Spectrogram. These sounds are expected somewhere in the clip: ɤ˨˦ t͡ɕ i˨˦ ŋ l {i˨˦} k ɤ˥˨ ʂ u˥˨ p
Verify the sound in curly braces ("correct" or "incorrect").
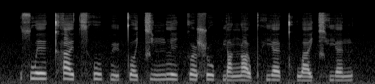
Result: correct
